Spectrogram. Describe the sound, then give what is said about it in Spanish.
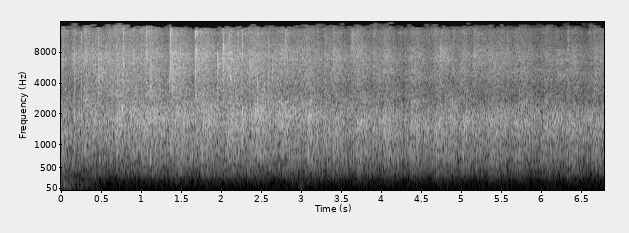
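An audience bursts into sustained applause for the King of Glory, a dense, steady wash of many hands clapping at an even loudness for several seconds with no voices standing out. “Dale un aplauso al Rey de Gloria.”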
